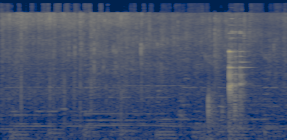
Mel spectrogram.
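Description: Ginger and leeks fry in oil in a pan, making a steady close sizzle with brief stirring clatters and one louder scrape near the end.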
